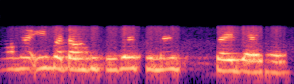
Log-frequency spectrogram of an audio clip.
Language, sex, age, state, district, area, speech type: Maithili, female, 45-60, Bihar, Sitamarhi, urban, conversation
